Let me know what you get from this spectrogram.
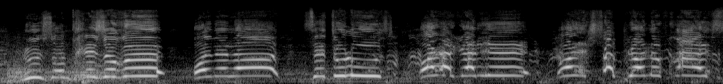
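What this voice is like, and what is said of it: Southern French accent, slightly hoarse voice. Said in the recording (French): “avec l'accent et avec la voix sans doute un peu cassée”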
